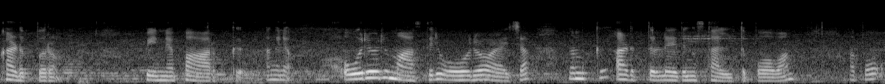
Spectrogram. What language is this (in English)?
Malayalam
